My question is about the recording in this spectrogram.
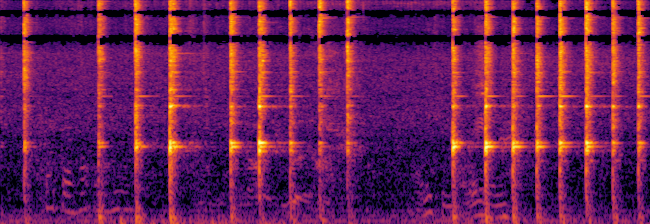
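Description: Blacksmith's hand hammer striking hot iron on the horn of a steel anvil while scrolling the curled ends of a forged S-hook. The strikes ring sharply, about three a second, in a run of about ten, then pause for about a second before another quick run of six.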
